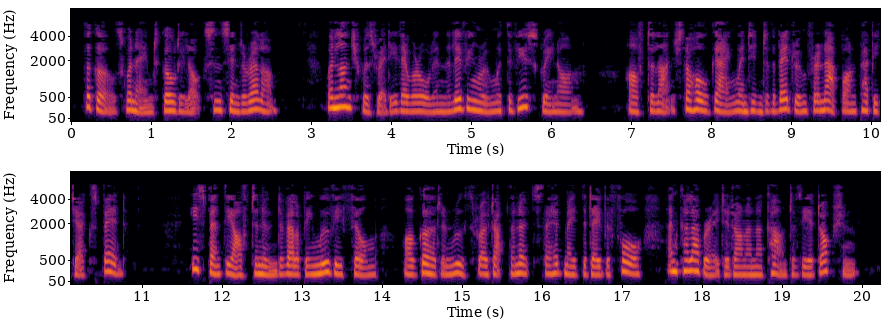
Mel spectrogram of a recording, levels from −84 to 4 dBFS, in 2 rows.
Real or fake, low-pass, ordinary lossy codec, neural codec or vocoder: real; 7.2 kHz; MP3, 24 kbps; none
